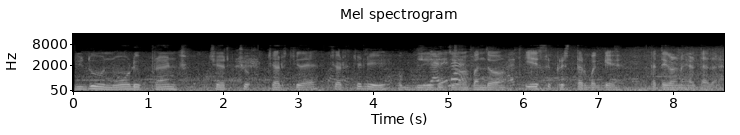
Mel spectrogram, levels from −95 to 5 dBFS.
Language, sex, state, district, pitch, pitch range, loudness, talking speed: Kannada, male, Karnataka, Bijapur, 130 Hz, 115-140 Hz, -33 LUFS, 115 wpm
